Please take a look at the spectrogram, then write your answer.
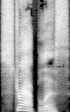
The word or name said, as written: strapless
